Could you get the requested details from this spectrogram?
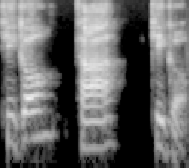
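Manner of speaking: slowed-down, deliberate pace. Asked to say the Aruban slang phrase slower, repeating it said slower. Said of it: "say it slower".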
